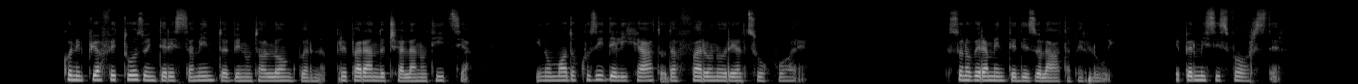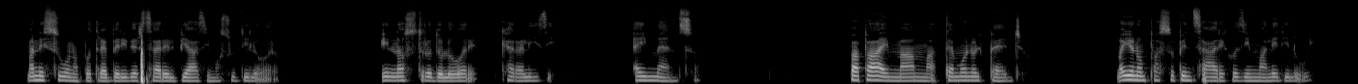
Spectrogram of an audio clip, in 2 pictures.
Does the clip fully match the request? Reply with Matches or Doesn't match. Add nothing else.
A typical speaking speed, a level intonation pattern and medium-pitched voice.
Matches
